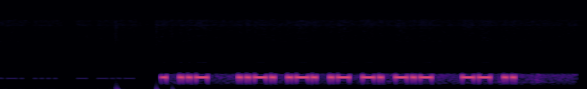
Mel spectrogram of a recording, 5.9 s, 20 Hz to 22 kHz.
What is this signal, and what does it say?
Morse code, heard as a keyed tone, about 31 wpm, 450 Hz. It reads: EU FRANK MI
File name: 2016 JAN CW NAQP / 2016 Jan naqp k5ot - 0-5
